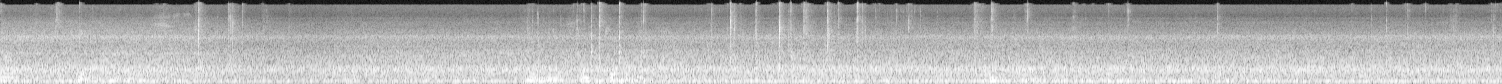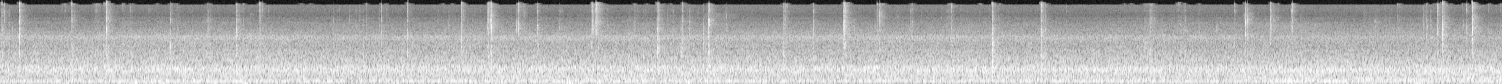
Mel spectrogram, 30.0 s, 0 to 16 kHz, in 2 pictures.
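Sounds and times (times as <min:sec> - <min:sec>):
steady background noise: 0:00.0 - 0:30.0
woodpecker tapping on bark: 0:07.0 - 0:11.4.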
